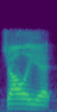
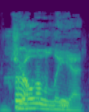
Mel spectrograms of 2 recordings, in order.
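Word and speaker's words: Joliet: you go to juliet don't pronounce it jolly yet because it's a five dollar fine it's joel yet not jolly yet and by the way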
